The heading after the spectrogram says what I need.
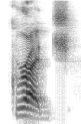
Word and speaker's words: grudge: Grudge. Grudge, same rule, D and G together. Grudge.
